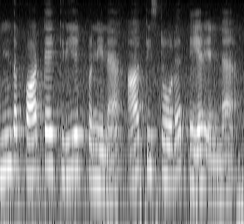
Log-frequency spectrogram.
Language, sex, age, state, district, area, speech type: Tamil, female, 60+, Tamil Nadu, Nagapattinam, rural, read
